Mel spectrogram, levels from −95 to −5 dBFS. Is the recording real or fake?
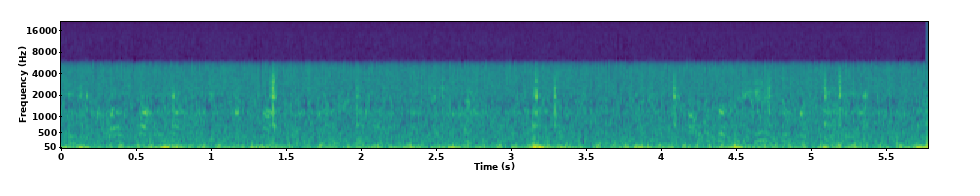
fake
